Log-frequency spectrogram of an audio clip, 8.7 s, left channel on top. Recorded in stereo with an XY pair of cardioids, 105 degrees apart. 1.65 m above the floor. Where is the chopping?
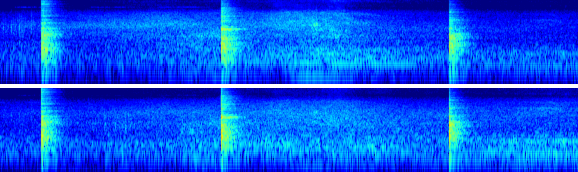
50° right, 0.7 m.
